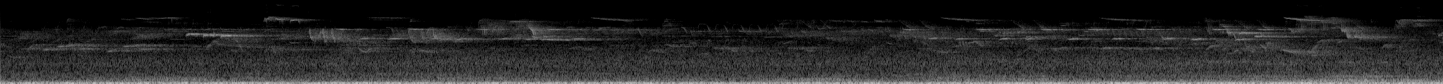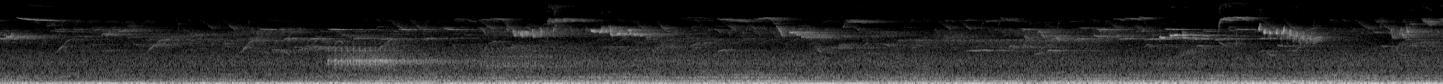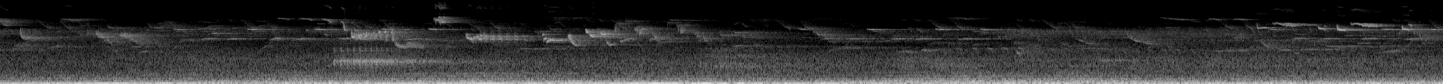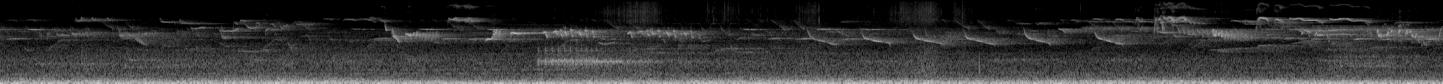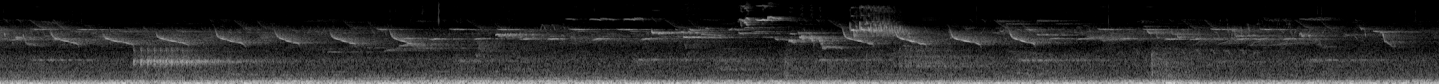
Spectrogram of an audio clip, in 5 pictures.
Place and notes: Gebrüder-Funke-Weg, Hamm, Germany - morning spring birds Heessener Wald
hum of the morning rush hour still floating around the forest in seasonal mix with bird song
